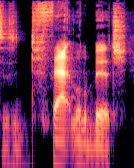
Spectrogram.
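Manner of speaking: ordinary talk, nothing marked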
